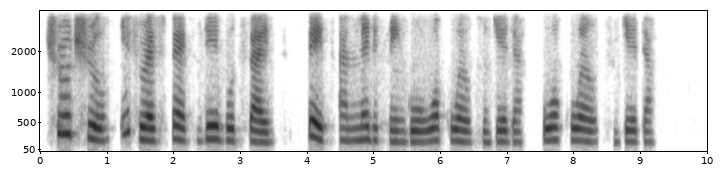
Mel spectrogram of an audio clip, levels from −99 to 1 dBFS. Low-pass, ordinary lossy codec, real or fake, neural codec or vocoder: 3.6 kHz; Opus, 16 kbps; real; none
